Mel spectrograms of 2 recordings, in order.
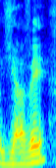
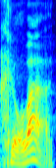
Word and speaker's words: Yahvé: da a un tetragrama de YHWY, entonces se pronunciaría como Yahvé, que será el que vamos a conocer después, aunque las Biblias cristianas, pero que son evangélicas, le llaman Jehová, que es una mala traducción también que los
